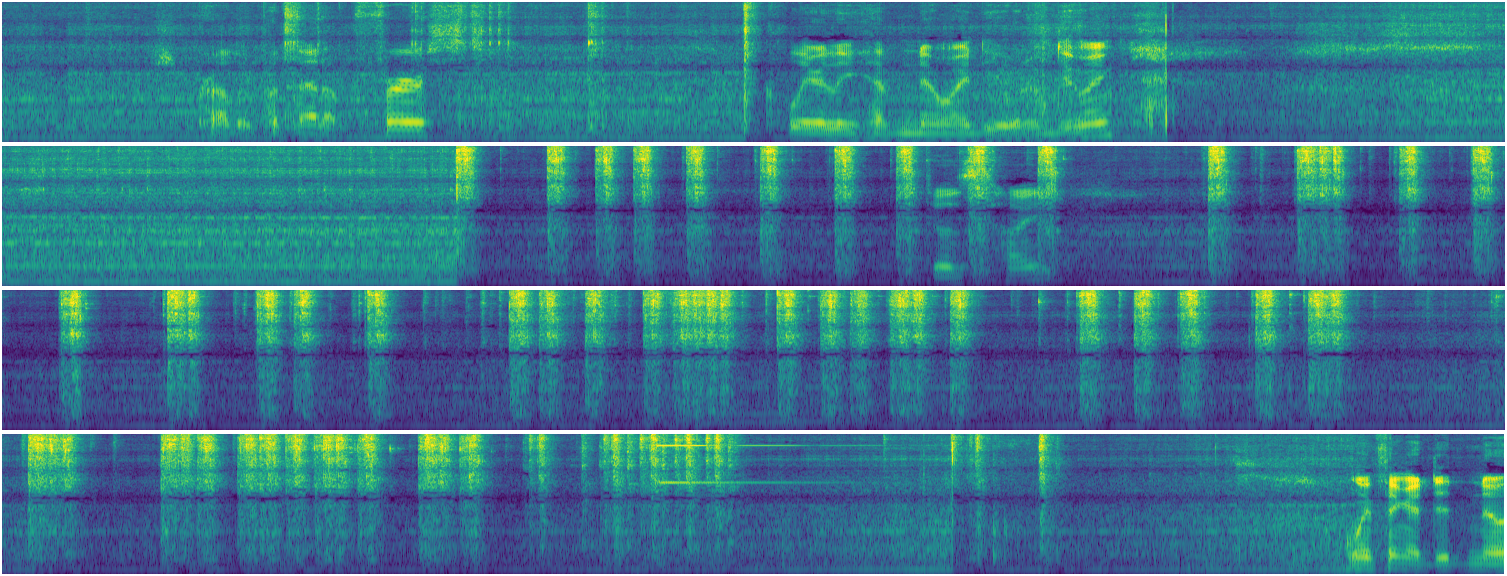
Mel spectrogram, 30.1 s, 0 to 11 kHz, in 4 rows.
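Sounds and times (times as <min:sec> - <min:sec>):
typewriter motor hum: 0:01.1 - 0:03.8, 0:05.0 - 0:27.9
electric typewriter keystrokes: 0:09.8 - 0:12.8, 0:13.5 - 0:21.8, 0:22.6 - 0:26.4.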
